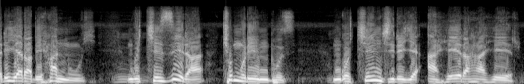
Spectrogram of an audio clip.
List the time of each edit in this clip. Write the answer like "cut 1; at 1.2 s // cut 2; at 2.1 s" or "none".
none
